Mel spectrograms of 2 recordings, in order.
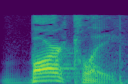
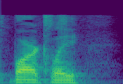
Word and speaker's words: Berkeley: And his name was George Berkeley, is how it's pronounced. But if you look at it, you think it reads Berkeley, because it's spelled like the university campus that we have in California that we pronounce Berkeley. But the pronunciation of his name is Berkeley.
